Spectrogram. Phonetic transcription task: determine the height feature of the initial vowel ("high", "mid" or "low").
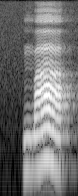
low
